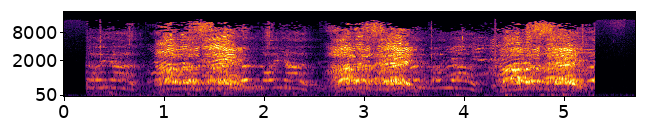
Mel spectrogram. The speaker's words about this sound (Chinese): 败选的李卓人星期一凌晨3:00左右到达点票中心，先到公众席向支持者挥手，多名支持者拍手和高呼加油等的口号。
